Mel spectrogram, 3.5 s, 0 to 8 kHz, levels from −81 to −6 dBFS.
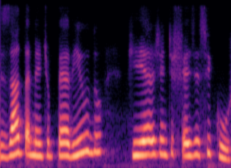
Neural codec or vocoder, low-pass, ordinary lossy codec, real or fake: codec, 24 kHz, 0.9 kbps, WavTokenizer, large speech release; 7.2 kHz; none; fake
